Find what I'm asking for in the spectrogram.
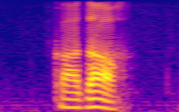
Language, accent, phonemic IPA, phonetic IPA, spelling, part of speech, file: Armenian, Eastern Armenian, /ɡɑˈzɑχ/, [ɡɑzɑ́χ], գազախ, noun, Hy-գազախ.ogg
- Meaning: ashes (remains of a fire)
